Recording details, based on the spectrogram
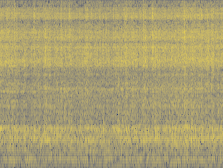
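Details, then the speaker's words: Acrylic centrifugal pump trainer driven by an electric motor via magnetic coupling, water throttled through a restricted valve so vapour bubbles collapse: dense, steady gravelly crackle of cavitation. "and what happens is those vapor bubbles collapse back into liquid and that's where we get the cavitation"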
